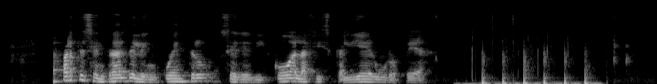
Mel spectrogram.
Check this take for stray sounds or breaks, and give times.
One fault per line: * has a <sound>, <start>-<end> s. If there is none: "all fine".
* has a thud, 4.5-6.1 s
